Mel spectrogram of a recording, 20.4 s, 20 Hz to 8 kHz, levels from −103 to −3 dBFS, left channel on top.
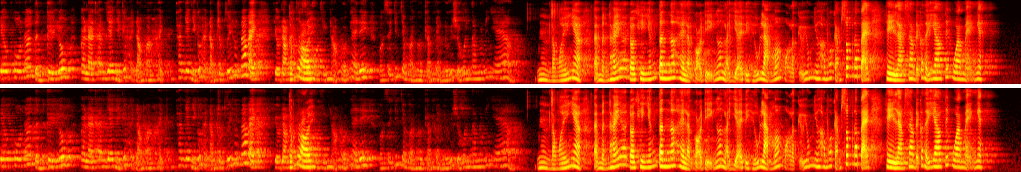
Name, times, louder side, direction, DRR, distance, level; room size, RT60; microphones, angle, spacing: voice 1, 0.0-1.4 1.6-10.3, left 2 dB, 55° left, 6 dB, 5.2 m, -42 dB
voice 2, 5.9-6.3 10.7-19.6, right 2 dB, 20° right, 9 dB, 1.5 m, -32 dB
30.0 x 25.5 x 6.6 m, 0.81 s
head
